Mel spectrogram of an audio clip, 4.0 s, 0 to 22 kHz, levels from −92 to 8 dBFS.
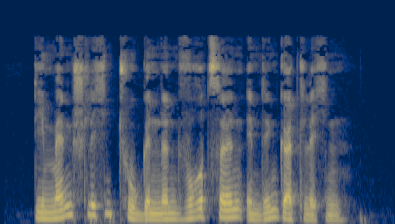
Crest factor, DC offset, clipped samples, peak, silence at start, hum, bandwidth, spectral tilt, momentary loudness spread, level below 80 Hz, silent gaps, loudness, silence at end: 16 dB; under 0.1%; under 0.1%; -2 dBFS; 0.35 s; none; 11.5 kHz; -4.5 dB/octave; 10 LU; -40 dBFS; none; -18 LUFS; 0.5 s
